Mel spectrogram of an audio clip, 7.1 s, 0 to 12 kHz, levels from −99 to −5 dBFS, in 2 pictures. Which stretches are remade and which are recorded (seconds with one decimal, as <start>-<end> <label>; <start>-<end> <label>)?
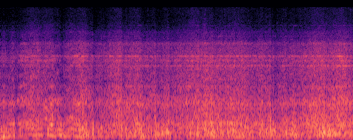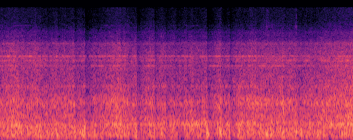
0.0-0.8 remade; 0.8-7.1 recorded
